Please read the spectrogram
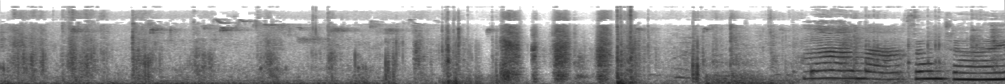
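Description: Clicks and knocks of a door knob being turned and a house door opened, over low rumbling handling noise. Near the end a toddler's high voice calls out in a wavering, sing-song pitch.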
